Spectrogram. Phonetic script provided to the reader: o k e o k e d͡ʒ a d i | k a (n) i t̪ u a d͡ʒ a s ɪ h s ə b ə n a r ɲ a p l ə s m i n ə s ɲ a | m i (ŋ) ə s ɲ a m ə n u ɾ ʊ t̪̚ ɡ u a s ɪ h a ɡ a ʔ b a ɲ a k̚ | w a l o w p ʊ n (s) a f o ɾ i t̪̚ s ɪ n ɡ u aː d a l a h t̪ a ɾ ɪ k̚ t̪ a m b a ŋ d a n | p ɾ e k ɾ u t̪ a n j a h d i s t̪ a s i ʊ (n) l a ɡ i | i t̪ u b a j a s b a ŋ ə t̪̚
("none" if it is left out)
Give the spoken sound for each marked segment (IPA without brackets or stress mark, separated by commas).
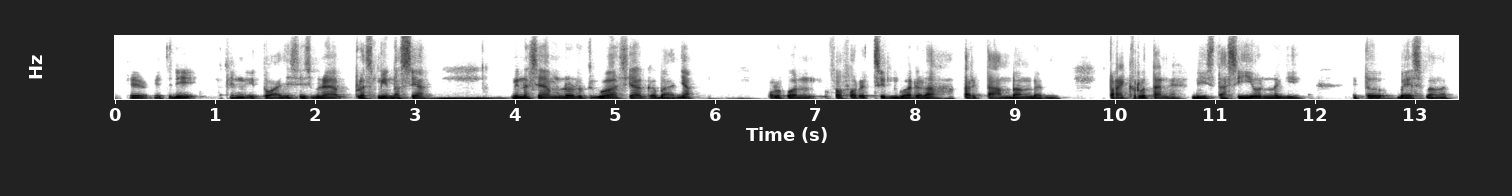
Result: n, n, f, n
